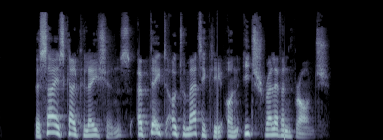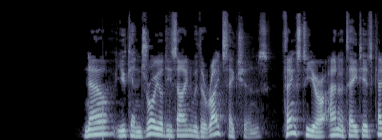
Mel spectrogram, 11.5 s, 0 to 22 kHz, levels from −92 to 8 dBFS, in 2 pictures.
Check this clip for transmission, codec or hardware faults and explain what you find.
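There's one fault here: gaps between stream segments, at 1.24, 2.25, 3.26, 4.27 and 7.29 s. The segments run on a one-second spacing, and their timestamps don't quite meet, so the player pads each seam with roughly 6 to 12 ms of silence. You hear short, hard-edged dropouts ticking along regularly, though nothing is actually lost.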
